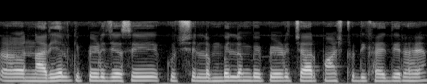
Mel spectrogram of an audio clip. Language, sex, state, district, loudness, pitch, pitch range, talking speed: Chhattisgarhi, male, Chhattisgarh, Rajnandgaon, -17 LUFS, 170 Hz, 165-175 Hz, 210 wpm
